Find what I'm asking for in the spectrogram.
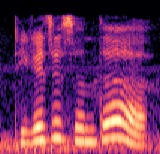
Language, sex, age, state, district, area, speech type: Nepali, female, 18-30, West Bengal, Kalimpong, rural, spontaneous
